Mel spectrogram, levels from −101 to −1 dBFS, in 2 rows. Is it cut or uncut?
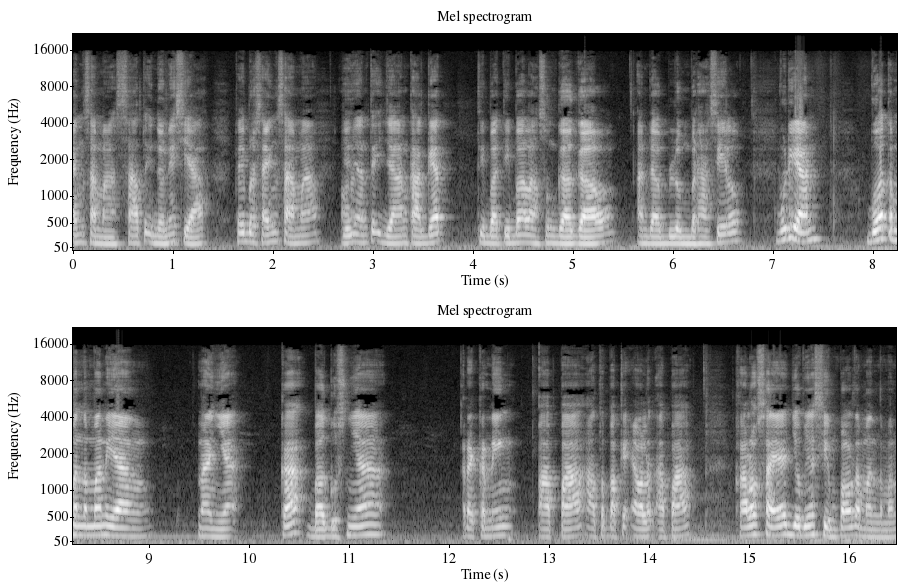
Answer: cut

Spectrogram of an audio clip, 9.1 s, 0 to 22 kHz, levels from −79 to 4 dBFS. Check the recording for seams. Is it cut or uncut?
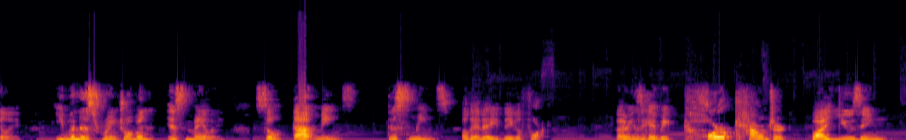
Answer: cut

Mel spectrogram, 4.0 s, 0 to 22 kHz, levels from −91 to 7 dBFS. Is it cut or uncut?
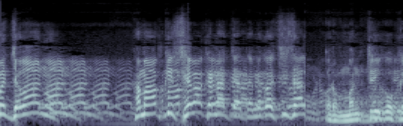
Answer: cut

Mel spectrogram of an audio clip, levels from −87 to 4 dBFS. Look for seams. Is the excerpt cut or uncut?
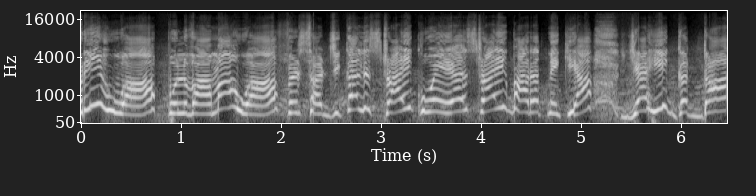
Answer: uncut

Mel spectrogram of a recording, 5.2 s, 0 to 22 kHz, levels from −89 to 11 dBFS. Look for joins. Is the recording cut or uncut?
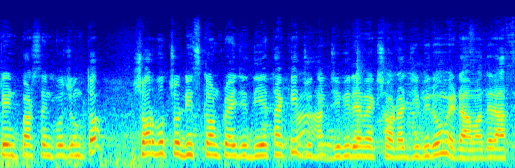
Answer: cut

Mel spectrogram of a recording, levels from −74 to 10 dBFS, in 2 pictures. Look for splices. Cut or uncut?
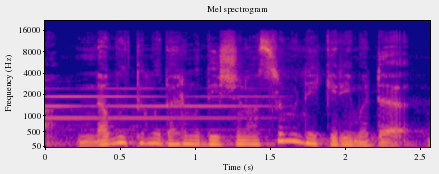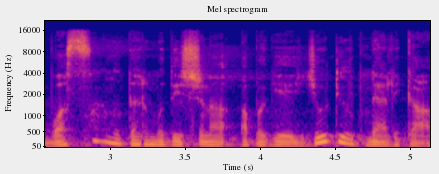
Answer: uncut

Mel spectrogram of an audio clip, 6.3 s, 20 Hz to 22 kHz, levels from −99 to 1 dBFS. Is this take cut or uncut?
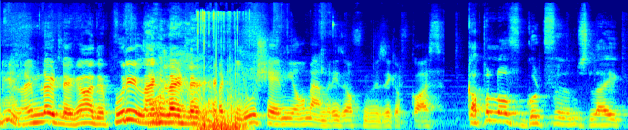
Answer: cut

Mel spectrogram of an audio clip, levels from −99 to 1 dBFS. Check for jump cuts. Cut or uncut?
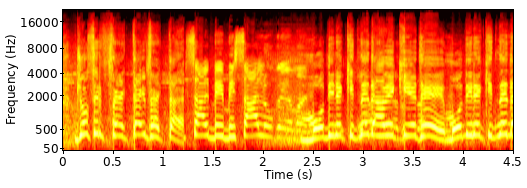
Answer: cut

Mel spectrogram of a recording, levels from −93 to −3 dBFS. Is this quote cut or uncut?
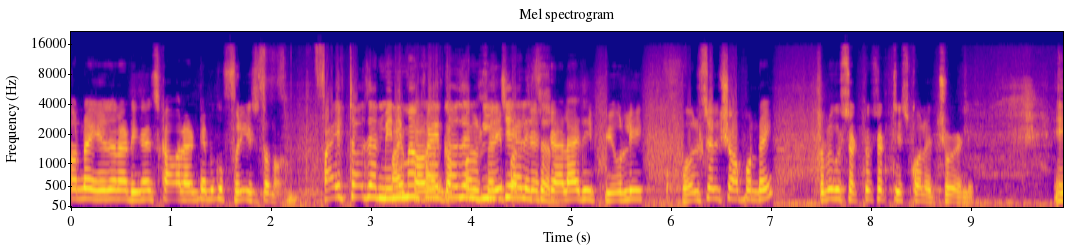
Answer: uncut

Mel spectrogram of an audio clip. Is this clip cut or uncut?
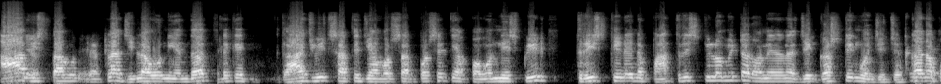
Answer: cut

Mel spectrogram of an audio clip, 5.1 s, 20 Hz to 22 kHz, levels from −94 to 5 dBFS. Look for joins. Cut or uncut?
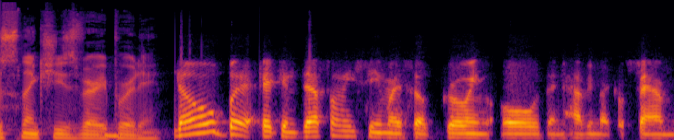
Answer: cut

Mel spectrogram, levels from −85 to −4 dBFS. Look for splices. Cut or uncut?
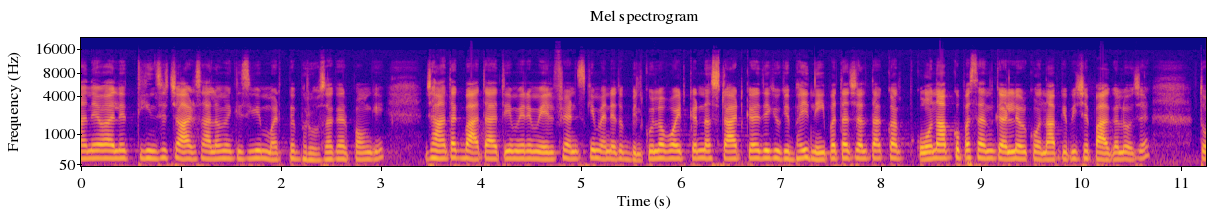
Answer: uncut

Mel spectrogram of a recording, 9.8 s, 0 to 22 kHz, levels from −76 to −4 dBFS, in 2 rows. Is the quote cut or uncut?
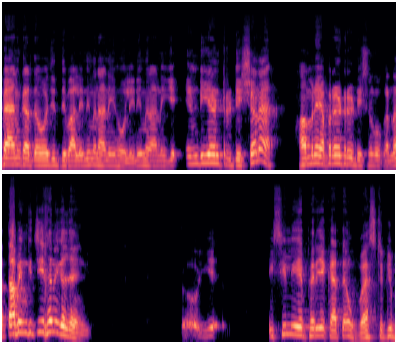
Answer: uncut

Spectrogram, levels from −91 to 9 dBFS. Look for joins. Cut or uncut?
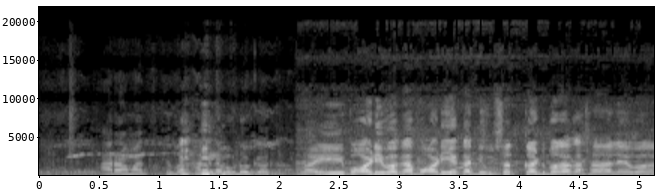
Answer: cut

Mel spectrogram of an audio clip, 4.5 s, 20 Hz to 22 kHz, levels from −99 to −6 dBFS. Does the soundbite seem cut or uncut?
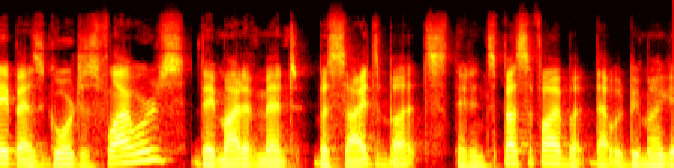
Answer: uncut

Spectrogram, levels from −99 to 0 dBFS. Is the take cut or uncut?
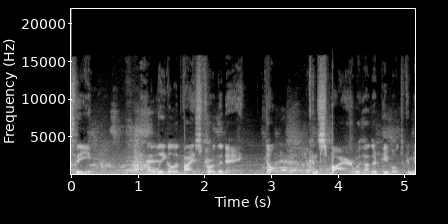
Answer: uncut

